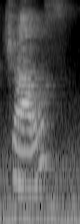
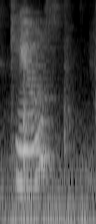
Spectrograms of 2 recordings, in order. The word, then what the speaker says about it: chaos: pronounce it wrong so most of the people say it ciaos it's chaos people said subtle subtly but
